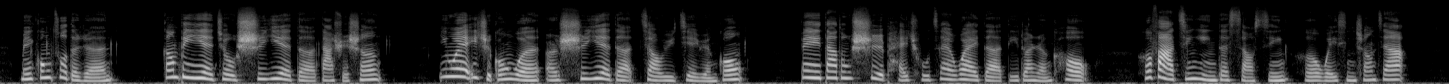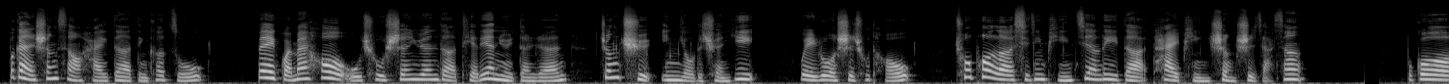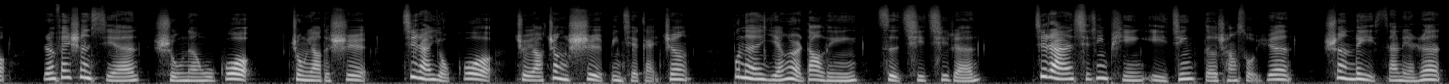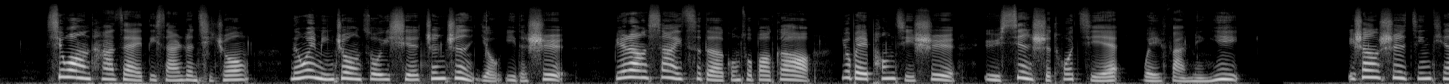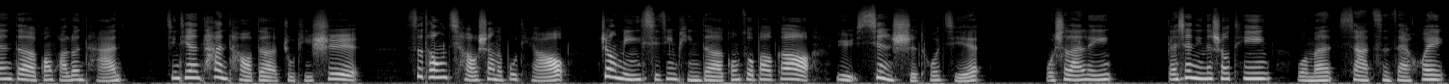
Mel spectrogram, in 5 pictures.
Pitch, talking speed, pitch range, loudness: 215 Hz, 215 characters per minute, 185-255 Hz, -21 LUFS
